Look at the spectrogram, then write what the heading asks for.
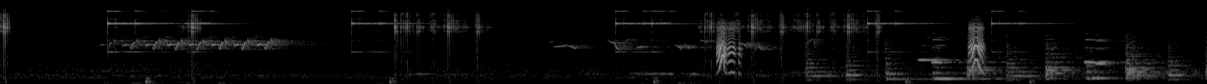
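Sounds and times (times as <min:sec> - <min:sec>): tinkling bell-like sound effects: 0:01.1 - 0:02.7, 0:03.5 - 0:05.0, 0:06.1 - 0:10.9.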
